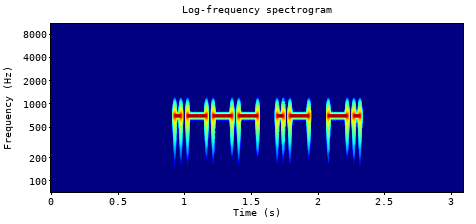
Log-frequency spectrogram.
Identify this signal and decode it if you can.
Morse code, heard as a keyed tone, about 25 wpm, 700 Hz. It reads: JAN
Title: USA Common Names - Max 3 Letters - 25wpm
